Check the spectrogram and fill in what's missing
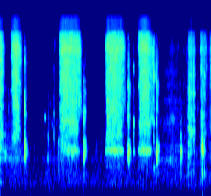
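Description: A spray can nozzle releases paint in short bursts onto a bench being made over, several close, loud hissing sprays of varying length separated by brief pauses.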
